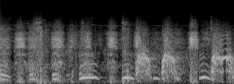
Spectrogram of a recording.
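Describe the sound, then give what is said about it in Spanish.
Dogs pant rapidly and steadily, with high, wavering whines and whimpers breaking through the breathing, sounding eager and restless throughout as they beg for leftover food from a plate. “A ver, perros, pida su pedazo.”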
